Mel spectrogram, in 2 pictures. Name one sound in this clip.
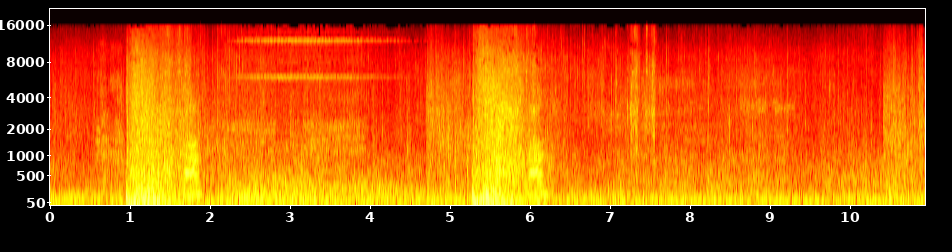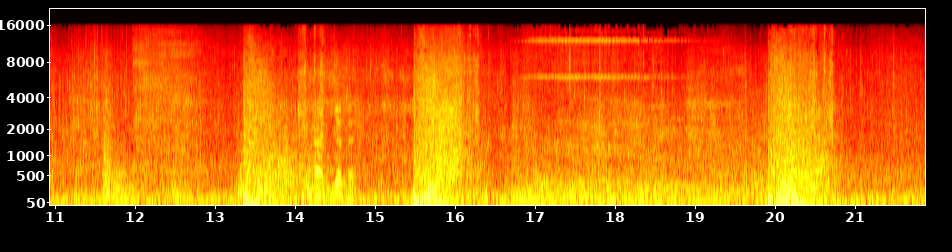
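A shotgun fires with loud booming blasts.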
